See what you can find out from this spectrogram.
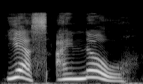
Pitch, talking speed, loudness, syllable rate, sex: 245 Hz, 125 wpm, -15 LUFS, 2.6 syllables/s, female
